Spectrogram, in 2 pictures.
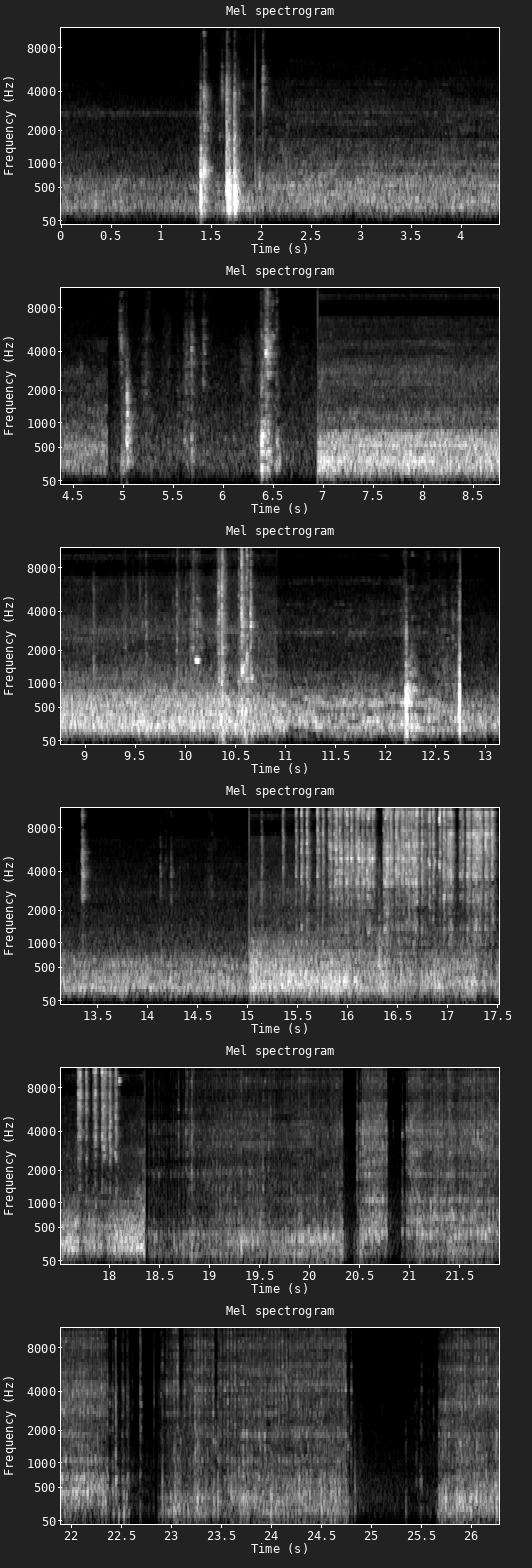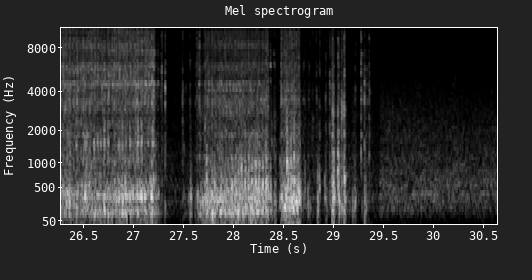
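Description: Workshop sounds from brass trumpet parts being desoldered and worked with a handheld butane torch and hand tools, in short pieces that cut off abruptly. A long steady rushing noise forms the loudest stretch. Around it come scraping and rubbing on metal and a few sharp knocks.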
